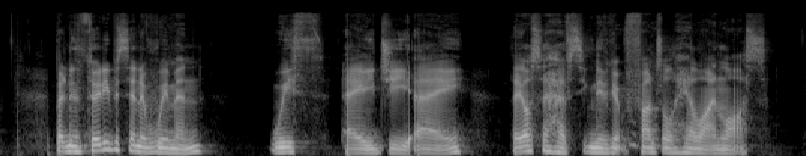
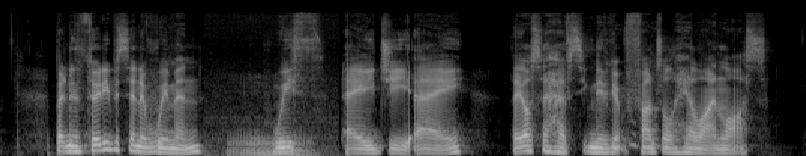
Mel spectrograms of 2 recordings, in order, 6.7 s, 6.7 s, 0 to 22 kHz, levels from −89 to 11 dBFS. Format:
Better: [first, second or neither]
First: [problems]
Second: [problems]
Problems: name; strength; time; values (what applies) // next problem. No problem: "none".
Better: first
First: none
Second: dog barking; faint; at 1.5 s; peak 10 dB below the speech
